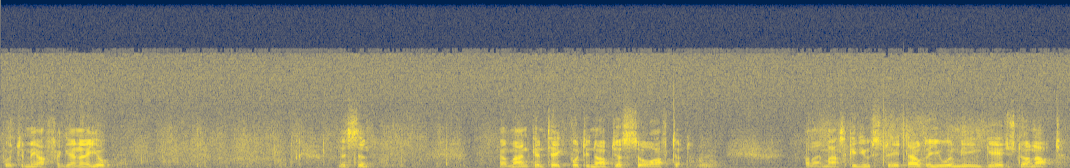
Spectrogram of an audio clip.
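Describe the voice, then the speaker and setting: An actor playing a chatty, self-important English village constable in a comic film, rambling and hesitant, with a British accent. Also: male voice, medium pitch, normal speed, long pauses, natural voice. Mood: wooing, insistent. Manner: rambling, pompous, hesitant with repeated phrases. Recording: dull, slightly noisy old film soundtrack.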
